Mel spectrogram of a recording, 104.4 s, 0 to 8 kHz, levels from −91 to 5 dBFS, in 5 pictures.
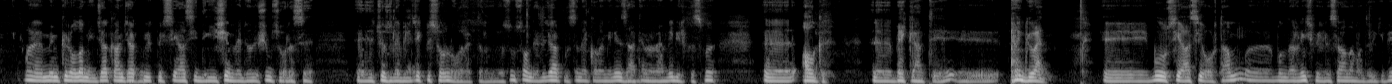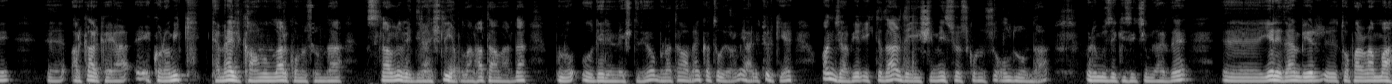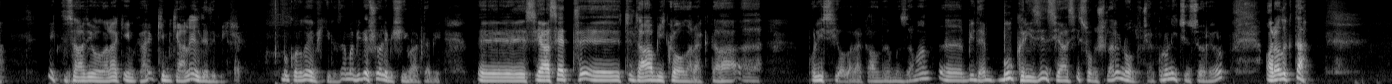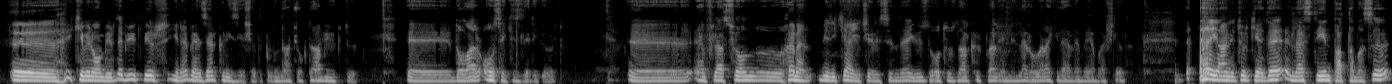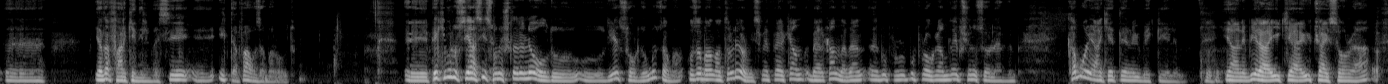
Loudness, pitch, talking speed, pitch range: -30 LUFS, 135 Hz, 105 wpm, 120-150 Hz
